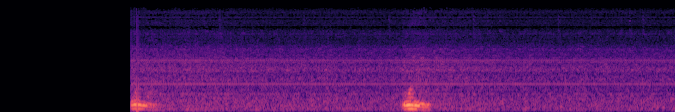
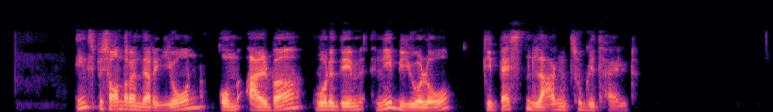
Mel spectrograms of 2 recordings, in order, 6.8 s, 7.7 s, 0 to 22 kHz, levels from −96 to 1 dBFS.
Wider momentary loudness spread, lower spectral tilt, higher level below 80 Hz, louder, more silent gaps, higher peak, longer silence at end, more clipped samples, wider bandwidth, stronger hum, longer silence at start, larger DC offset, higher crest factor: first, 20 LU vs 12 LU; about the same, -7 dB/octave vs -6 dB/octave; second, -64 dBFS vs -56 dBFS; second, -32 LUFS vs -19 LUFS; neither; second, -14 dBFS vs -2 dBFS; second, 0 s vs 1.45 s; neither; first, 16 kHz vs 7.4 kHz; neither; first, 1.3 s vs 0.75 s; neither; first, 24 dB vs 18 dB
